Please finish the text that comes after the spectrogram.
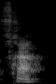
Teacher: você vai pronunciar o fra, o R na garganta aqui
